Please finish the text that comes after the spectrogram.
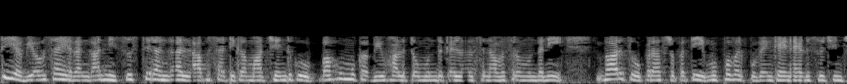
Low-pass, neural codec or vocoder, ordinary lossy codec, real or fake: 3.6 kHz; vocoder, 24 kHz, 100 mel bands, Vocos; none; fake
